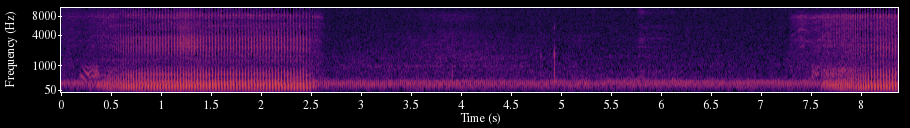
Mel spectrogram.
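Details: Snoring French Bulldog named Chester: a rough, vibrating snore of about two seconds, then several seconds of near silence before the next raspy breath starts. Inside a quiet room.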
